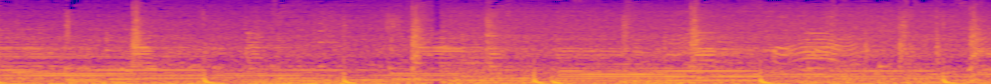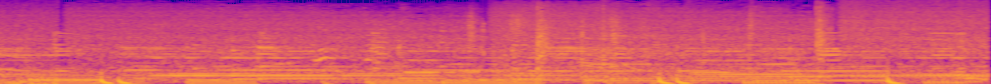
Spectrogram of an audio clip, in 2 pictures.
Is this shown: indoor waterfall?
yes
